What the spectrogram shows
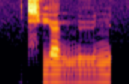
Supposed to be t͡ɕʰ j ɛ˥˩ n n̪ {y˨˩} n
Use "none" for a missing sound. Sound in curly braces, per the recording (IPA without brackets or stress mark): y˧˥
